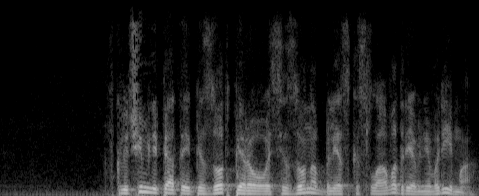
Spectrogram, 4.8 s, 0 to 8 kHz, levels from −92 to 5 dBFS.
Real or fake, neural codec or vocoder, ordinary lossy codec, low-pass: real; none; Opus, 24 kbps; 7.2 kHz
